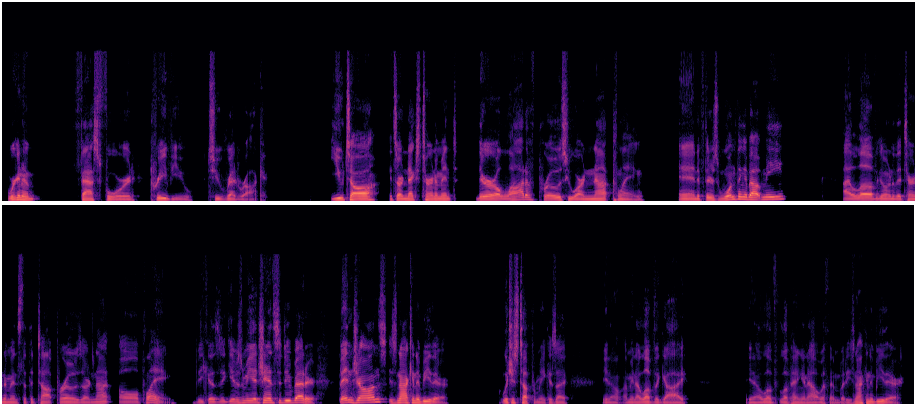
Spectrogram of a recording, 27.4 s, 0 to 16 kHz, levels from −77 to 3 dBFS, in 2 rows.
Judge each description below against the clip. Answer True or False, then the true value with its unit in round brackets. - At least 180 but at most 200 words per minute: True (195 wpm)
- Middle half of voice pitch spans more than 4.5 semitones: True (5.5 semitones)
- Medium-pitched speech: False (110 Hz)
